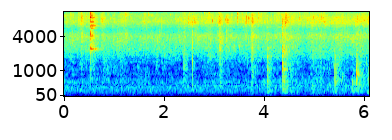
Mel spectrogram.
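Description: Pinto beans with smoked turkey legs stirred in a pot, a spoon scraping and clinking against the sides over a constant low simmering hiss, with occasional sharper knocks.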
